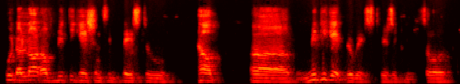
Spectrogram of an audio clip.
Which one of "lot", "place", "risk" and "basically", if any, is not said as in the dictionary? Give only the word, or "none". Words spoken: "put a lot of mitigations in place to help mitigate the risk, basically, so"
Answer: risk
